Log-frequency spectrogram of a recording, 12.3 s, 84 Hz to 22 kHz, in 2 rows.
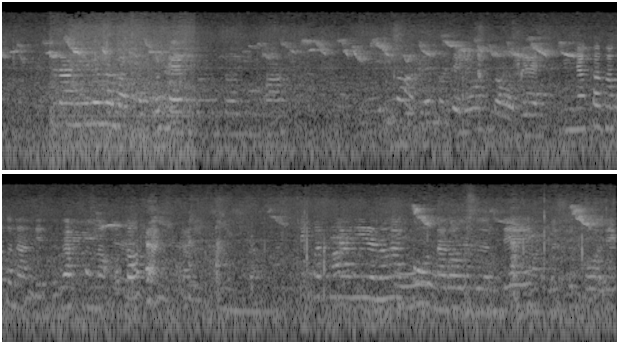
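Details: Chimpanzees at Nogeyama Zoo, Japan, in June 2024, calling out at snack time: a dense, overlapping run of squeaky, rising and falling harmonic calls, brief and rapid, with a louder burst near the start over steady background murmur.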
